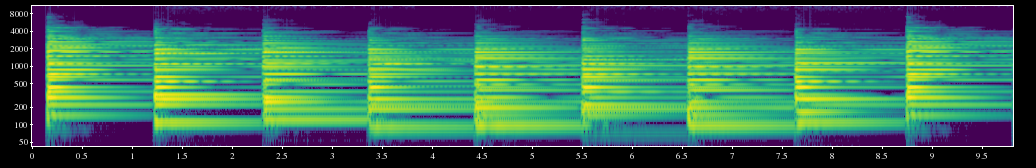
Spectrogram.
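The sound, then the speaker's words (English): Nine sustained piano-like chords play the basic form of a famous baroque canon's chord progression. They sound at an even, slow pace, each struck cleanly and slowly fading before the next, with no voices. “If we break this progression down to the most basic version, Pachelbel's canon sounds like this.”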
